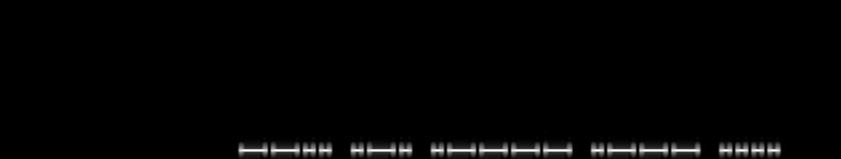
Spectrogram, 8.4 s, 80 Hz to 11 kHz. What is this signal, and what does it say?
Morse code, heard as a keyed tone, about 16 wpm, 700 Hz. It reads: ZR1JH
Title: DXCC-100 Call Signs - 5 Characters - Repeated 2x - 15wpm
